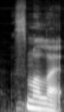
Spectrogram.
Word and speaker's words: Smollett: too when Jesse is it's mullet or Smollett Smollett okay Smollett sorry Jesse I've been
